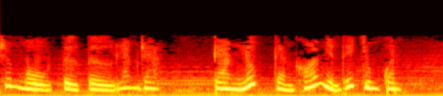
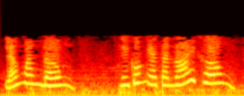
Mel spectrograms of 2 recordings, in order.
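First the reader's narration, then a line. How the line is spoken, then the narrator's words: Calling out. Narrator (Vietnamese): Hoàng Dung kêu lên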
